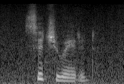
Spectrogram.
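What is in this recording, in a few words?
"situated" English, US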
